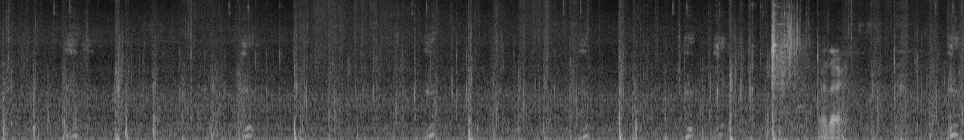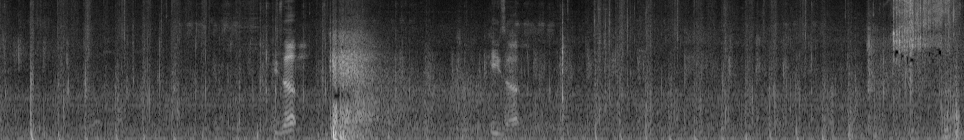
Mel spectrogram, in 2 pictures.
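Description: Footsteps crunch over dry leaves and twigs outdoors.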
